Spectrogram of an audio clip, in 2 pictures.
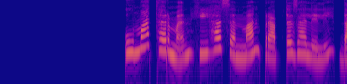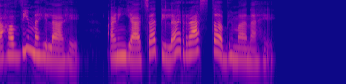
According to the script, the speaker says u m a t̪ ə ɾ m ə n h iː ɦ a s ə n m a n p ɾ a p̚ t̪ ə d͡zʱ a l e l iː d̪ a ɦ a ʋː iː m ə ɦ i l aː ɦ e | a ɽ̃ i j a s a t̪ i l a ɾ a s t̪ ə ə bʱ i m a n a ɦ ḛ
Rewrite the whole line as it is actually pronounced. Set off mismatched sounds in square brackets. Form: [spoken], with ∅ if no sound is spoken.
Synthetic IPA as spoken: u m a [t̪ʰ] ə ɾ m ə n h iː ɦ a s ə n m a n p ɾ a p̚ t̪ ə d͡zʱ a l e l iː d̪ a ɦ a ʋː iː m ə ɦ i l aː ɦ e | a ɽ̃ i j a [t͡s] a t̪ i l a ɾ a s t̪ ə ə bʱ i m a n a ɦ ḛ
